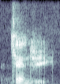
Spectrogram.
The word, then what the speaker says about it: Kenji: But my name is spelled phonetically, two syllables, easy to pronounce, and just Ken and G, Kenji.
